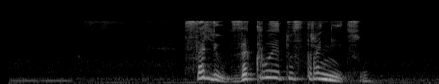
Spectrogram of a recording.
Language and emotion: Russian, angry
